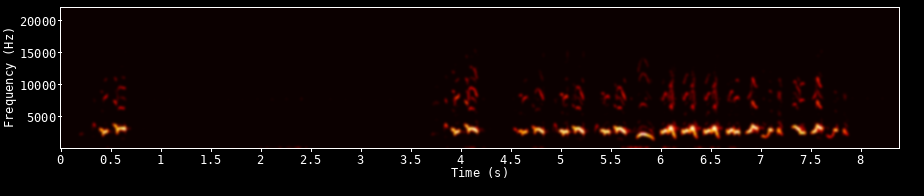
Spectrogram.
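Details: Sooty-headed bulbul singing loudly to call rivals, a recording used to lure wild bulbuls: bursts of bright, chirpy whistled notes that speed into a rapid run of repeated phrases, with low rumbling noise underneath.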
